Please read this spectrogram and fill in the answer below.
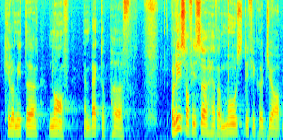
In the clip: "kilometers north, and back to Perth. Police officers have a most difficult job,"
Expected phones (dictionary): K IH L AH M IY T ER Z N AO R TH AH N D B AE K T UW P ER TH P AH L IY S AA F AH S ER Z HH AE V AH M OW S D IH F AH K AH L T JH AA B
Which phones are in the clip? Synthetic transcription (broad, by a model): K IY L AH M IY T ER N AO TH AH N B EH K T UW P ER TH P AH L IY S AA F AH S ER HH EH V AH M OW S D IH F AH K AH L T JH AA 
